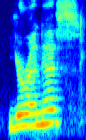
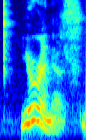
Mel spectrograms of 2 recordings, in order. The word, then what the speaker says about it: Uranus: um shark I have I'm hopefully I'm going to pronounce this though a so-called correct way Uranus like they put the like stress on the first syllable of the the one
